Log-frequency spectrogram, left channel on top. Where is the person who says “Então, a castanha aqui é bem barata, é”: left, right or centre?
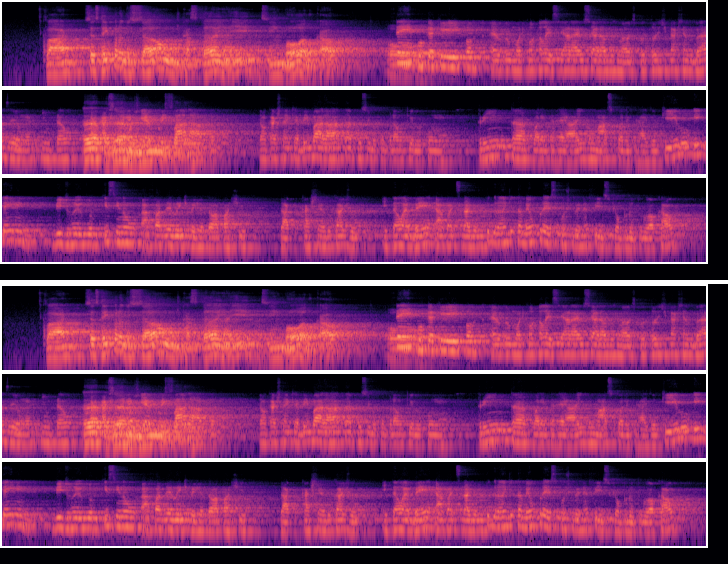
Right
